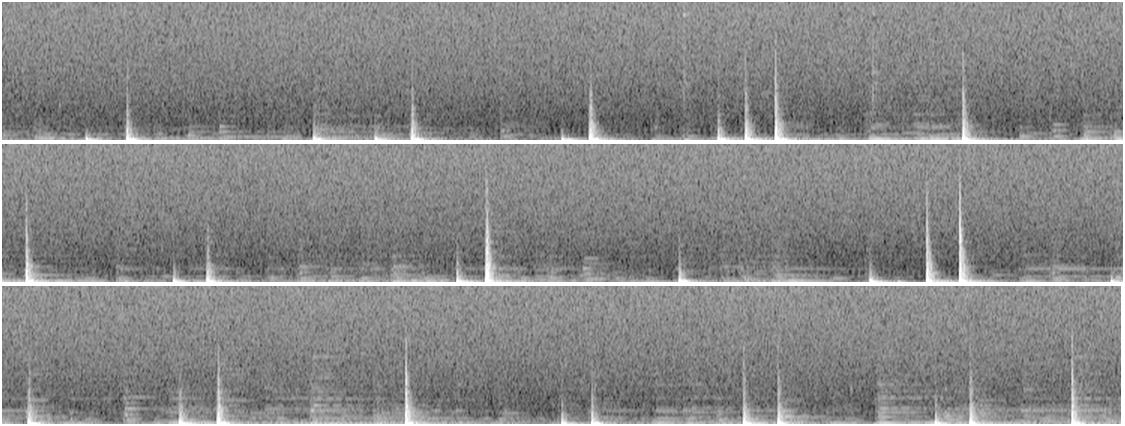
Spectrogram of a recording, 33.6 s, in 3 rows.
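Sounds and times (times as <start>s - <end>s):
kick drum: 0.8s - 1.5s, 3.1s - 4.4s, 5.6s - 6.2s, 7.2s - 8.0s, 9.6s - 9.9s, 11.4s - 11.7s, 12.9s - 13.5s, 15.8s - 16.3s, 18.0s - 18.2s, 19.9s - 21.0s, 22.3s - 23.0s, 24.2s - 24.9s, 26.4s - 26.7s, 28.0s - 28.6s, 29.8s - 30.4s, 31.7s - 32.4s, 33.1s - 33.4s.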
